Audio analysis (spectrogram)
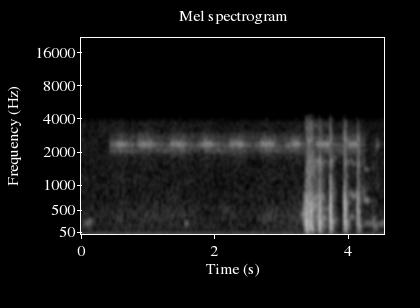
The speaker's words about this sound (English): The crickets.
